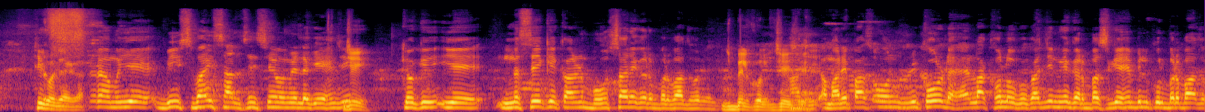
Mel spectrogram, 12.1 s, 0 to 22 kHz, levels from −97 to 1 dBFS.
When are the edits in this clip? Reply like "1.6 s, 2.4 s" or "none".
1.0 s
